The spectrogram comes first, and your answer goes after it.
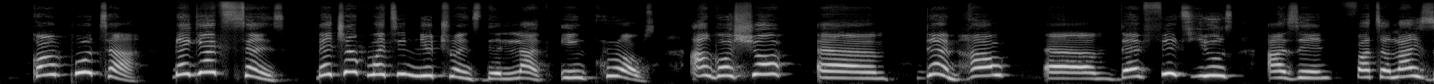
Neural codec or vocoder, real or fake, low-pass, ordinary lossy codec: autoencoder, 48 kHz, 32 numbers a frame, DAC-VAE, trained on Japanese speech; fake; none; none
